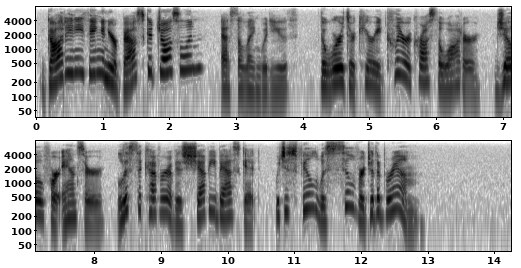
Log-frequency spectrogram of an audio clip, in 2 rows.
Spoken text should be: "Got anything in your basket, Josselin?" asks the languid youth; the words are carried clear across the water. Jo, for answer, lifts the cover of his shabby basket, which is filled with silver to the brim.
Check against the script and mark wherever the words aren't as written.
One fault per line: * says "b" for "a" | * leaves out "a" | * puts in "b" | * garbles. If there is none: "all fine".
all fine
